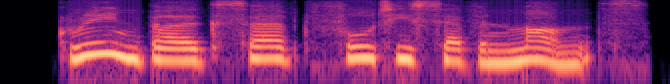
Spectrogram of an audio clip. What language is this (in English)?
English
